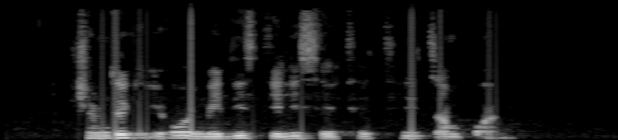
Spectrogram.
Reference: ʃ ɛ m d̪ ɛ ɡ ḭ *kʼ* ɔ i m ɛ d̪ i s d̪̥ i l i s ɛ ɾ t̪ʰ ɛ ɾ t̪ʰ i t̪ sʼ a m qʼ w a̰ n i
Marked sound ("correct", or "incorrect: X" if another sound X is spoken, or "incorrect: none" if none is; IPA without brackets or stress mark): incorrect: qʼ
